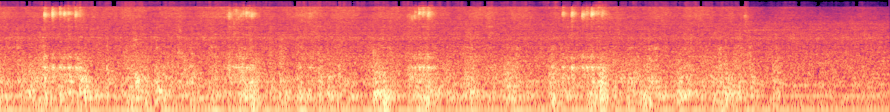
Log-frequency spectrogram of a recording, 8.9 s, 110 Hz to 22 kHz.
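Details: Samsung WF1124 front-load washer: quiet rumble with rough thump and hiss about every two seconds as drum turns; noise growing more frequent, once only on spin, now loud during wash too; cause unknown.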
